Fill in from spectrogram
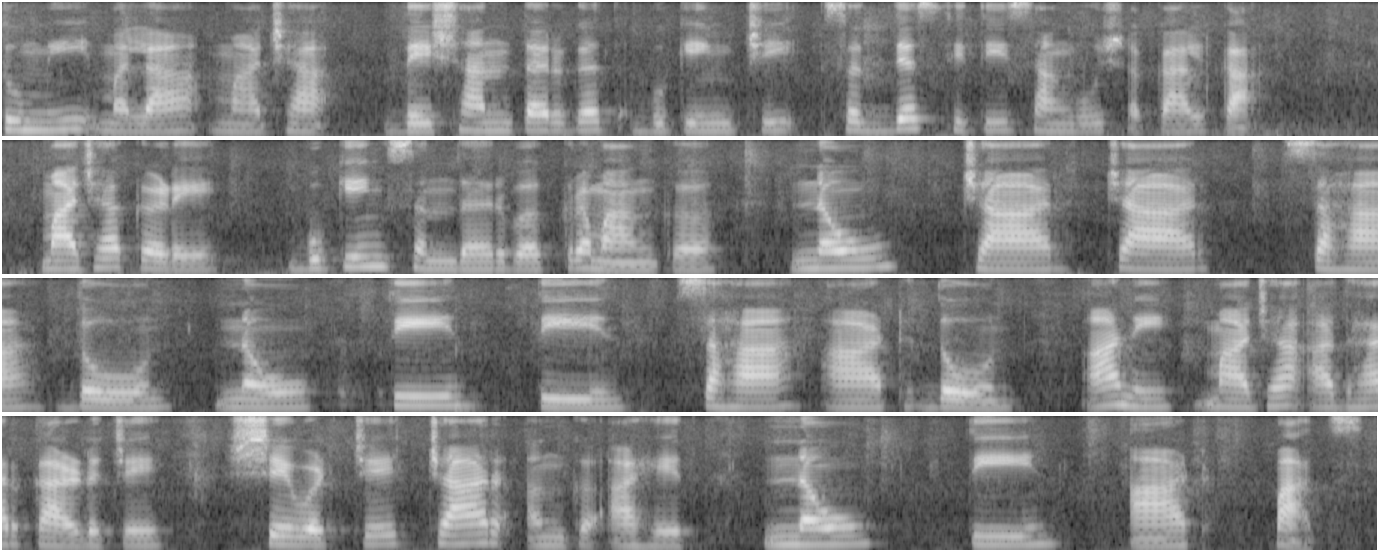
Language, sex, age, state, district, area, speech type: Marathi, female, 45-60, Maharashtra, Osmanabad, rural, read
